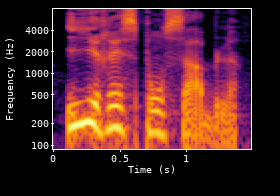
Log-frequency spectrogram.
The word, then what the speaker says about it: irresponsable: Don't pronounce the final E. Bl, bl will be the last sound. Sable. Irresponsable.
